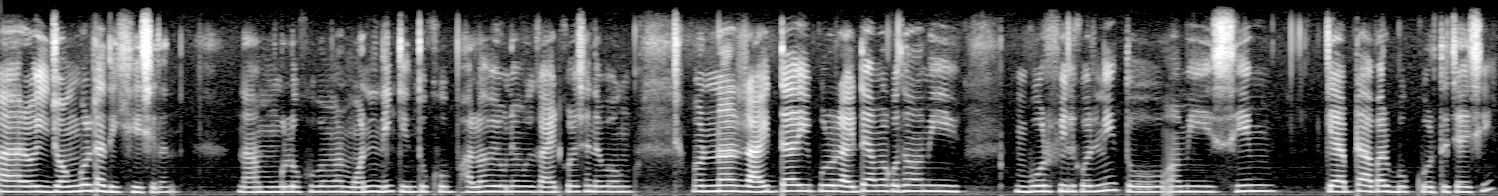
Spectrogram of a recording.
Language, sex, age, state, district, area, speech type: Bengali, female, 18-30, West Bengal, Jalpaiguri, rural, spontaneous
